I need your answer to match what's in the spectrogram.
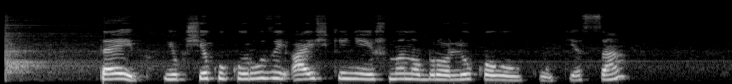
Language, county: Lithuanian, Alytus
